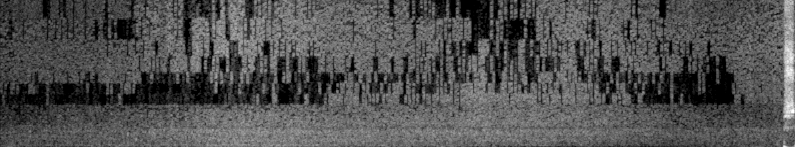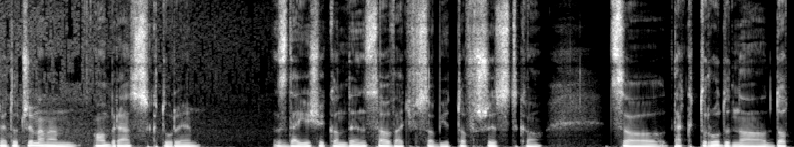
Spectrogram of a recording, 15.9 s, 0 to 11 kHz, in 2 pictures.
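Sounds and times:
ocean surf roaring with waves washing: 0.0s - 12.9s
windy hiss: 0.0s - 14.4s
speech: 7.9s - 10.0s, 10.7s - 15.8s.

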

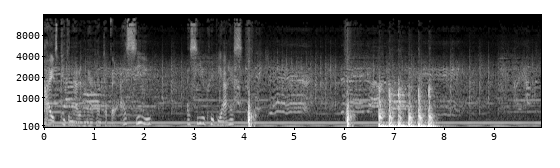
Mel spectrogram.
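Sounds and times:
speech: 0.2s - 4.8s
knocking in a VR game: 6.1s - 8.0s.

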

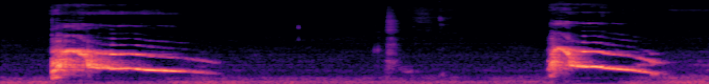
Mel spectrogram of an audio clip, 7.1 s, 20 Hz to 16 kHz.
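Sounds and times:
low hum: 0.0s - 7.0s
dog giving howling barks: 0.5s - 2.2s, 5.5s - 6.7s.

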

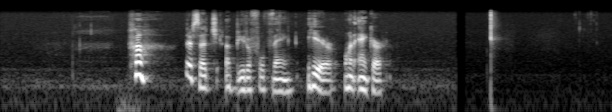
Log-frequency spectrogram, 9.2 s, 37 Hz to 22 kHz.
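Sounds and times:
speech: 2.0s - 5.9s
single sharp finger snap: 7.3s - 7.6s.

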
